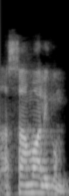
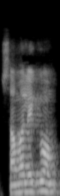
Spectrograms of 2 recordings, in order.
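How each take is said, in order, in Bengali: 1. প্রথম শব্দটি পূর্ণভাবে বলা হয়। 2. প্রথম শব্দটি ছোট করে ও বিকৃতভাবে বলা হয়। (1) "যেমন আসসালামু আলাইকুম" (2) "যদি বিকৃত করে দেয়"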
